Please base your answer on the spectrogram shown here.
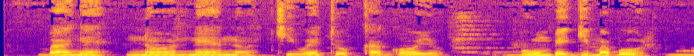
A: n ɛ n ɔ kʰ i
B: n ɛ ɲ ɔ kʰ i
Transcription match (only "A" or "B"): A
